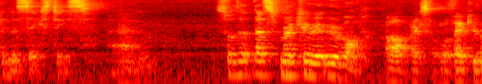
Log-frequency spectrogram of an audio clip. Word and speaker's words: Mercuri Urval: Mercuri Urval is a Swedish pronunciation of my firm. Mercuri is Mercury as a star, and Urval is selection in Swedish.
